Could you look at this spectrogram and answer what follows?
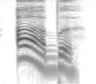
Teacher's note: Ia macam bunyi eko atau lantunan bila ba ada tanda sukun. Jadi, bukan sebut up dan berhenti, tapi ab. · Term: qalqalah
